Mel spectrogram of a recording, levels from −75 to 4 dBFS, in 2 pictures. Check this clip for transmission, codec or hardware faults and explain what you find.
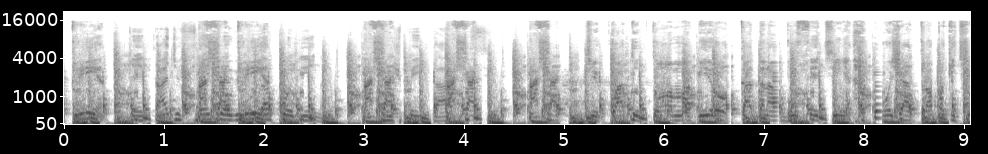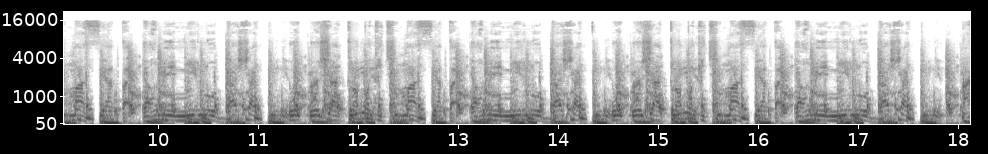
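Three network-delivery faults are present, all from late-arriving packets and the receiver's handling of them.

Repeated stalls (stutter), 5.87 to 7.17 s: packets kept arriving behind schedule, so the jitter buffer emptied four times in this stretch. Each time, the receiver extended the last sound until fresh data arrived, covering 140 ms in total, about 11% of the span, with the longest gap 60 ms. Nothing is lost, but the sound drags and catches in short hitches.

Short stall from a late packet, 8.12 to 8.21 s: a single packet was due before it came, as the transit delay jumped by 70 ms and the jitter buffer ran dry. The receiver held the preceding sound for 70 ms, then resumed exactly where it had stopped. Nothing is skipped. Instead, one sound lingers too long, with a faint buzzy or dipped quality where it is stretched.

Jitter buffer speed-up, 11.87 to 15.10 s: with more audio buffered than its target, the receiver trimmed the backlog by cutting out many short slices, each one or a few pitch periods long, totalling roughly a tenth of a second. 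Pitch stays unchanged, but the audio plays about 3% fast across this stretch.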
